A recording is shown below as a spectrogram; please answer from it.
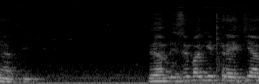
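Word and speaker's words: trachea: फिर हमने इसे बाकी ट्रेकिया में एच साइलेंट है।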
